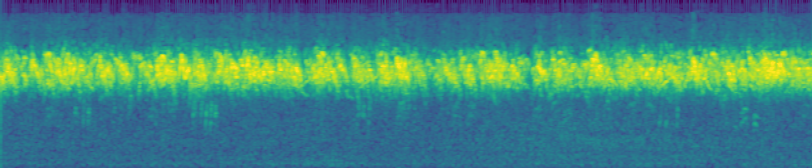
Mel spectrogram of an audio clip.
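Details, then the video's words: A dense chorus of many house sparrows, a continuous wash of overlapping chirps and cheeps with no pauses throughout. "House Sparrow Birds Chorus"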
